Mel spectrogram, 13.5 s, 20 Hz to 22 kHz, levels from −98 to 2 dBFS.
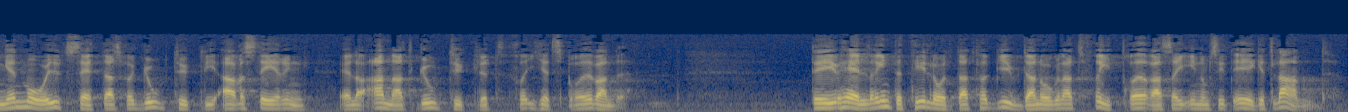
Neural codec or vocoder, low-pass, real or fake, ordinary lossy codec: none; 7.2 kHz; real; MP3, 32 kbps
